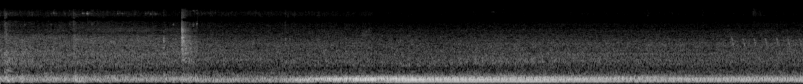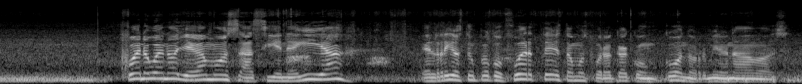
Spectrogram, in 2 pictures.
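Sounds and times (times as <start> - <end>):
car engine running: 0.0 - 9.4
road noise: 0.0 - 16.0.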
